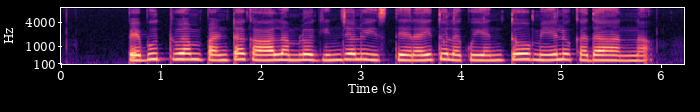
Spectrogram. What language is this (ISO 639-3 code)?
tel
